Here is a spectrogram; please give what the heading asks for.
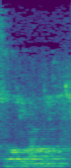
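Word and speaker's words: صمد: Ahad, somad, harus dibaca. Ahad, somad, begitu harusnya. Itu bacaan Rasulullah.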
